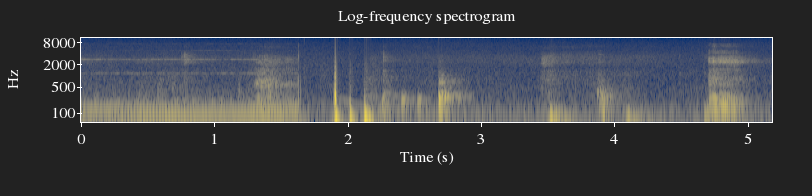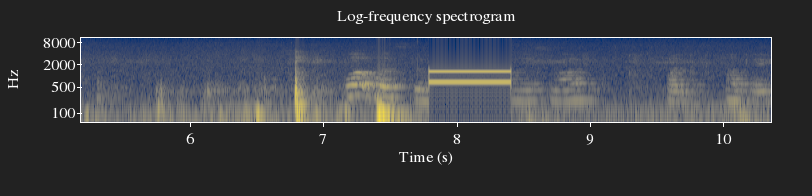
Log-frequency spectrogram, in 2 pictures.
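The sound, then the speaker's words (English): A telephone gives one short electronic ring, a steady two-toned burst lasting under a second, set against a cluttered background of thumps, muffled voices and room noise. “I'm gonna have to go answer that phone.”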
